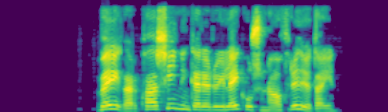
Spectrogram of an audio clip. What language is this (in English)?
Icelandic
